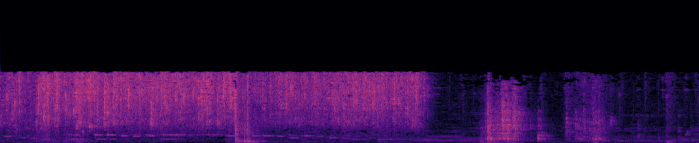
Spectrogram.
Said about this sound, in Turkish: Pirinçleri yıkayalım ve süzelim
